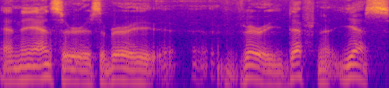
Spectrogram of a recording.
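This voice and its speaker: A man speaks with a Canadian accent at a fairly slow pace. His pitch variation is ordinary. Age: 80s+. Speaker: big band leader and saxophonist. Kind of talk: interview answer. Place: home room. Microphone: lapel.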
